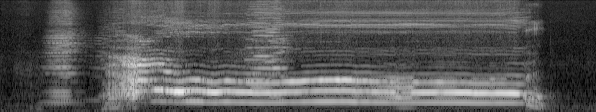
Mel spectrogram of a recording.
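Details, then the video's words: Rowdy, a pet dog, sings to a harmonica. After a brief opening note, a rough rising yelp becomes one long, even howl held for about four seconds, then ends in a quick downward slide. Harmonica sounds in the background. "Dog singing"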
